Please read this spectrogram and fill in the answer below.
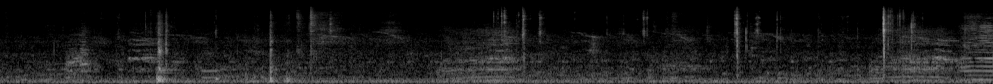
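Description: Sharp clicks and cracks as raw blue crabs are pulled apart and snipped with kitchen scissors. Hens cluck now and then in the background.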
